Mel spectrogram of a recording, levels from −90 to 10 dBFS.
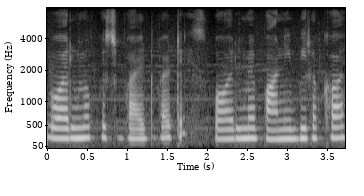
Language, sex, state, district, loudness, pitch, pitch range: Hindi, female, Bihar, Darbhanga, -16 LUFS, 215 Hz, 200-220 Hz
